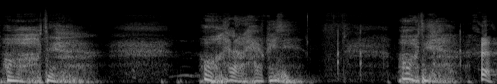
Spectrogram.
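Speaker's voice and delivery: puffing between words. Doing an impression to make someone laugh: mock-breathless Harry Potter impression. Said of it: "he's always out of breath because he's just come off the Quidditch pitch".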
